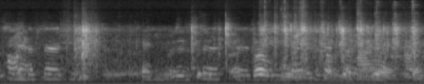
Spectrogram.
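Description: People talking, with scattered sharp clicks from a knife shaving and splitting a stalk of giant cane (Arundo donax).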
